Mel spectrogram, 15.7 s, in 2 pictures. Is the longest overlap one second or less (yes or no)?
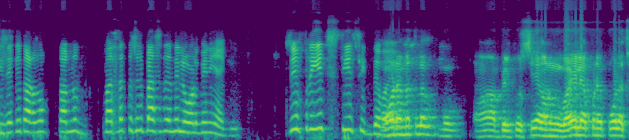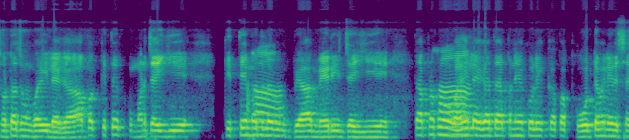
yes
